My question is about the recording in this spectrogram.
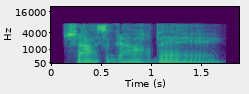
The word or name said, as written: chassegardee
